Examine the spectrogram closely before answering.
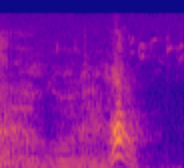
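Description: A single sharp dog bark rings out near the end, loud, after a low rumbling growl-like stretch beneath steady background noise; the dog has found someone hiding behind a garbage bin.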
